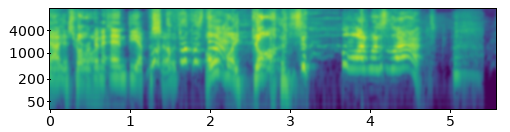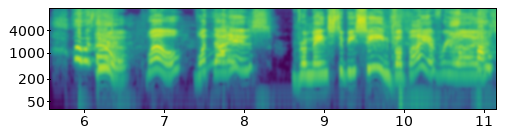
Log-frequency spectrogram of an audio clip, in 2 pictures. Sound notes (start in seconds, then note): 1.2 laughing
